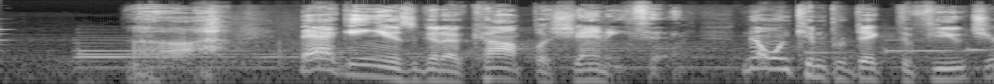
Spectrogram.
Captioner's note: sigh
